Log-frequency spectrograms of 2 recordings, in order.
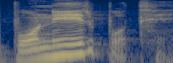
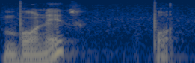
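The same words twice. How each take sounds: First: Slow, loud, drawn-out title read; reading aloud. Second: Said in the usual way. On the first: Shown as a demonstration. Teacher reading the lesson title to pupils, slow and loud. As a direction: announce the title slowly to the class. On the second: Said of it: "মানে এটা হলো একটি".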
